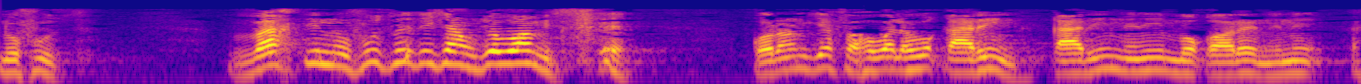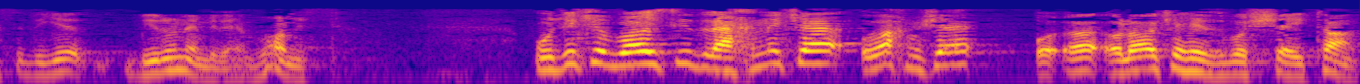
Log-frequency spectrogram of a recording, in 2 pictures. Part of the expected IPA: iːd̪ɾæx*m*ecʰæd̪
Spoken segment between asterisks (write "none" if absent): n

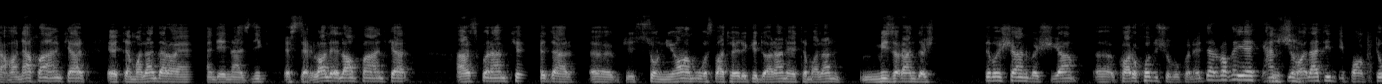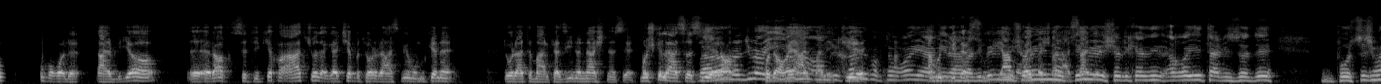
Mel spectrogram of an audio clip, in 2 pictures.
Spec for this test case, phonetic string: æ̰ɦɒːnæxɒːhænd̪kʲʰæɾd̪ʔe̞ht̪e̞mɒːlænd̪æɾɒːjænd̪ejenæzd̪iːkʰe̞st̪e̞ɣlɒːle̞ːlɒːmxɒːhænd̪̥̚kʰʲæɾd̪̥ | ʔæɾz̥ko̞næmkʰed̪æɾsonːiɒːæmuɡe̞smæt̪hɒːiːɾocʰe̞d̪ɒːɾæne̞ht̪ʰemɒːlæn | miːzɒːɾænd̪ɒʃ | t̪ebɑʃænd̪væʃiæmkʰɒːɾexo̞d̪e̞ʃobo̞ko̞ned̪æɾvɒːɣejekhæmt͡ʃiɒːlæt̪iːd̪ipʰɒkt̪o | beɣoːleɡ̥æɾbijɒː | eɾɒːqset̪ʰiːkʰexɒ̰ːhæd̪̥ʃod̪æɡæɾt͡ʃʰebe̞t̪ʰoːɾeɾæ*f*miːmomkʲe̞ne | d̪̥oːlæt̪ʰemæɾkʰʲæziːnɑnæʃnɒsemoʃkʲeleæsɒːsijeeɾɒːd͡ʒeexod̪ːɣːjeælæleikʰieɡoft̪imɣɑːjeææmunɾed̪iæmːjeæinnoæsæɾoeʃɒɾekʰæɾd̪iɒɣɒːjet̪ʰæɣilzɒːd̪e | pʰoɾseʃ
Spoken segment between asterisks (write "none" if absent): s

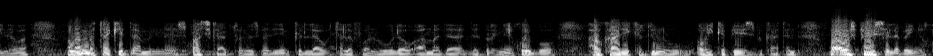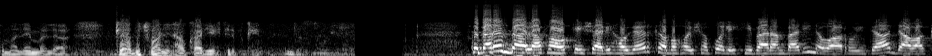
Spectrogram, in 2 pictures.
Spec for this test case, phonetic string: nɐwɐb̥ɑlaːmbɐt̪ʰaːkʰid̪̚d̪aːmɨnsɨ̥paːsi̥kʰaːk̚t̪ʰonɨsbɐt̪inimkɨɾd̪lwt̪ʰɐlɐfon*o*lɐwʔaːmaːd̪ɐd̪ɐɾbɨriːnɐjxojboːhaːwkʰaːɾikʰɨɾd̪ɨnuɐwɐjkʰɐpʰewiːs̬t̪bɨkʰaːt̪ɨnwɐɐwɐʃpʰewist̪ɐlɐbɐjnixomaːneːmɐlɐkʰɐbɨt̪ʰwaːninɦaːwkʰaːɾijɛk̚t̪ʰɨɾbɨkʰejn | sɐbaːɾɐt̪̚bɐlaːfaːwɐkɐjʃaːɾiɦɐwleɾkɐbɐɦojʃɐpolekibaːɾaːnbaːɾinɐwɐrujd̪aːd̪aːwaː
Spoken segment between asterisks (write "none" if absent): u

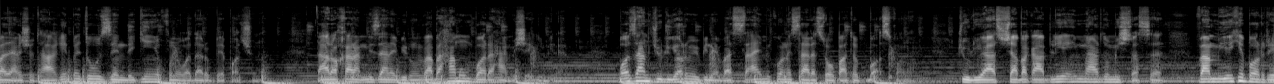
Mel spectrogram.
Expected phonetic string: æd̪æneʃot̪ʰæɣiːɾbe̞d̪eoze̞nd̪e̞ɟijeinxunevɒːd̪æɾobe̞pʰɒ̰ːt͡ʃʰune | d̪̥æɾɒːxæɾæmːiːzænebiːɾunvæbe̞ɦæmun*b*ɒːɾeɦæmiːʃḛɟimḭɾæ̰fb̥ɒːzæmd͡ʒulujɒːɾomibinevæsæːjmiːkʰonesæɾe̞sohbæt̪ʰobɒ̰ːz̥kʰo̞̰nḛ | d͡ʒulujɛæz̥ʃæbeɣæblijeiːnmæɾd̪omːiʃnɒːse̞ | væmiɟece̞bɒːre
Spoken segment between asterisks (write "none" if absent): b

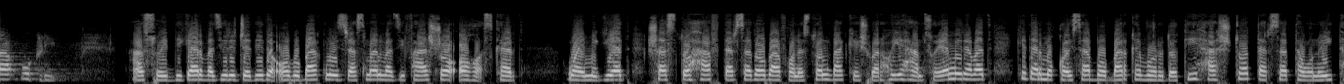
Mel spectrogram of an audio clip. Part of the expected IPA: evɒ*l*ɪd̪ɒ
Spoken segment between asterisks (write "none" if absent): ɾ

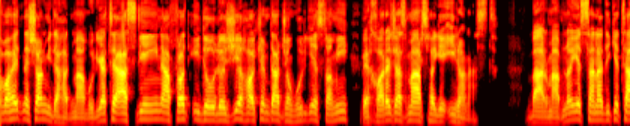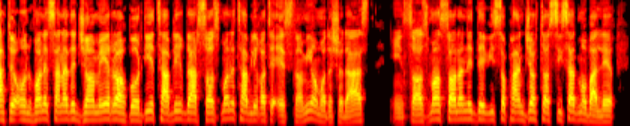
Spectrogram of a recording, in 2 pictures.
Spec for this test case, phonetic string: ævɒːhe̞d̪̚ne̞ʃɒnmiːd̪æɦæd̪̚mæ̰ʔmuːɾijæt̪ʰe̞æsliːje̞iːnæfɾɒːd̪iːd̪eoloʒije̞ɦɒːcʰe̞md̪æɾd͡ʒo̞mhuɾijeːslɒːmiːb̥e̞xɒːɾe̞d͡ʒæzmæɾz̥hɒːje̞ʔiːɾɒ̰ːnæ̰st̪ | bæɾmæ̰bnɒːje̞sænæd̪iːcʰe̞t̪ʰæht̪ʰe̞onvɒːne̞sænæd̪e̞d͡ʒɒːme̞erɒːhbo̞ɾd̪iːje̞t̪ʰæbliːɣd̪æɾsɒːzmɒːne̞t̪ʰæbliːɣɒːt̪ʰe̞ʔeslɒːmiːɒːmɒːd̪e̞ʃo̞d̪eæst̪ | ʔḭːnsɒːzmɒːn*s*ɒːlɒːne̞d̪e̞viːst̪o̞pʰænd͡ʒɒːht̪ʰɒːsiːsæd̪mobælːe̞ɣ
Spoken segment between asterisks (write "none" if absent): s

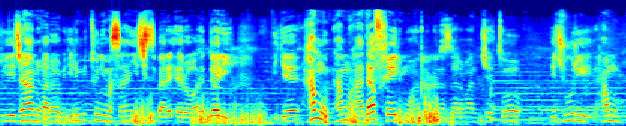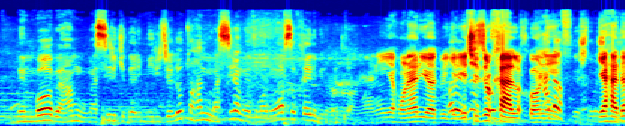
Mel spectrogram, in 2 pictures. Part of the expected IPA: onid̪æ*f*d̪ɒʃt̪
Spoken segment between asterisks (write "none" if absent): f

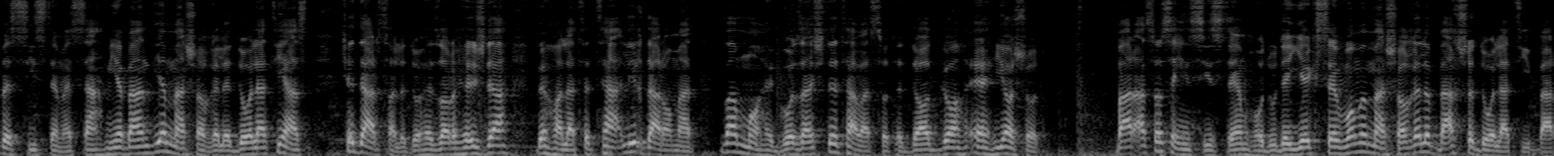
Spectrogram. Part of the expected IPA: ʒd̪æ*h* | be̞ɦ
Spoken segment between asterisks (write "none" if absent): h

